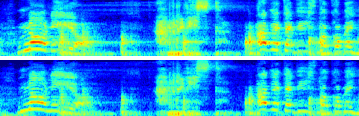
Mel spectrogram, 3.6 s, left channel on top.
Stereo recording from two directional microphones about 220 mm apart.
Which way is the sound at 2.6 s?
30° left (ahead or behind).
